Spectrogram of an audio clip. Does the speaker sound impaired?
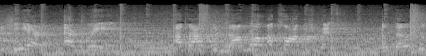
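Yes: Down syndrome; extra chromosome, present from birth.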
